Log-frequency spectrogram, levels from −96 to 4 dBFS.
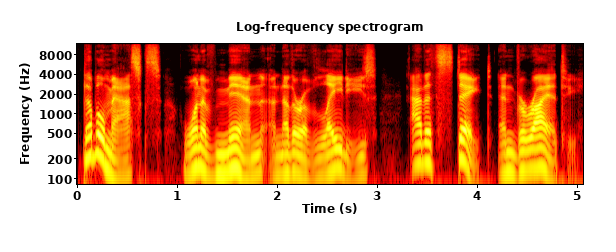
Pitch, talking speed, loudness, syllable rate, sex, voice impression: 115 Hz, 140 wpm, -19 LUFS, 5.0 syllables/s, male, masculine, adult-like, tensed, bright, clear, fluent, intellectual, friendly, slightly unique, wild, lively, intense, light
